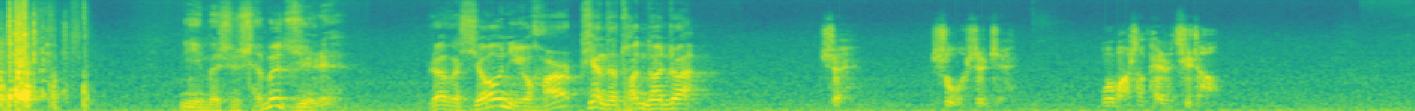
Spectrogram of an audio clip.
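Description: An elderly man speaks gravely into a telephone.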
